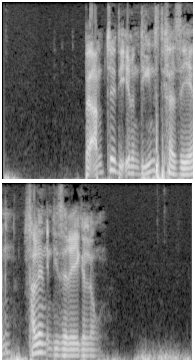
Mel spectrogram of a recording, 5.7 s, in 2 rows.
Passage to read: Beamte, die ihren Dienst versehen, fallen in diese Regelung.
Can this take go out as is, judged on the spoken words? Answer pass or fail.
pass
